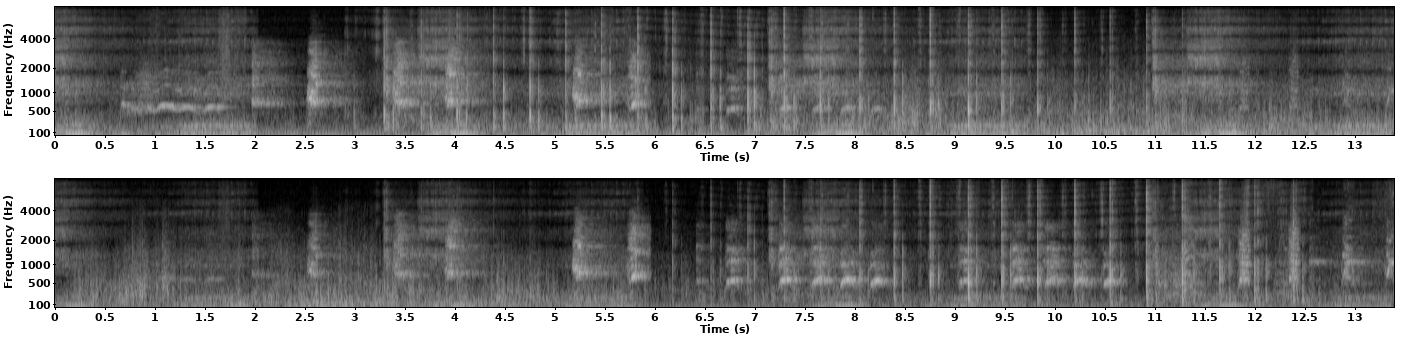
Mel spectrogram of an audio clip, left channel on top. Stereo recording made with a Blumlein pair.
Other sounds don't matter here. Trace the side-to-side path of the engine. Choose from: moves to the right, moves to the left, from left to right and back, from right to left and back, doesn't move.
doesn't move.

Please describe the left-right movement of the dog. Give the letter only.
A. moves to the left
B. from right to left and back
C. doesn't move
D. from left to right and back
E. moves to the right
E.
